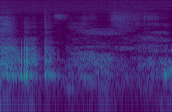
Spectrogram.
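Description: Faint strokes of a felt-tip marker rubbing across a whiteboard as a drawing is made, loudest in the first half-second.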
